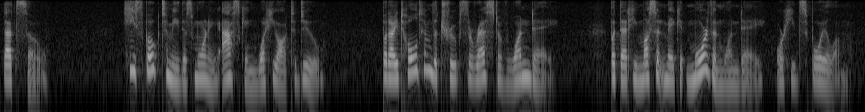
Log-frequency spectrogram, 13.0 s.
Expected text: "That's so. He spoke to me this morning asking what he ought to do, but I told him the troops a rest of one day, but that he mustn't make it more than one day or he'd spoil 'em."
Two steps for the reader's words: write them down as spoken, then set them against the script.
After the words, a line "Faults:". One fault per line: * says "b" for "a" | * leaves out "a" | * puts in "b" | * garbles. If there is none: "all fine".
"That's so. He spoke to me this morning asking what he ought to do, but I told him the troops a rest of one day, but that he mustn't make it more than one day or he'd spoil 'em."
Faults:
all fine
